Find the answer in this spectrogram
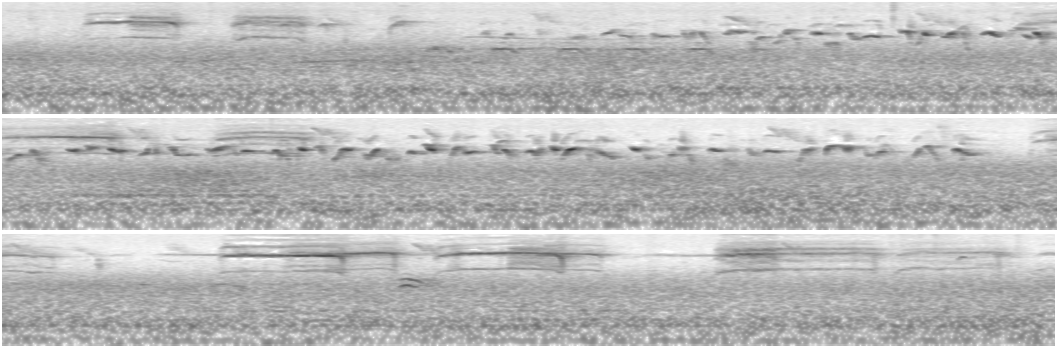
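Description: Several birds calling over a steady background hum: short high calls repeated every second or so, with a fast run of chirps through the middle.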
